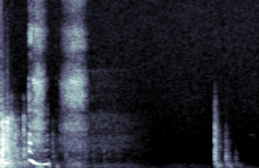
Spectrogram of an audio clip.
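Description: door being closed

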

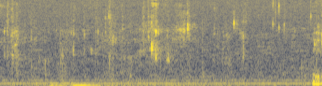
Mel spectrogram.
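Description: chewing candy

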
